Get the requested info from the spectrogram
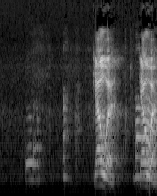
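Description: An African grey parrot talks in four short, speech-like phrases, bright and rising toward the end, the last two loud and drawn out, in a quiet room.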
